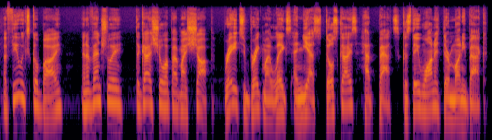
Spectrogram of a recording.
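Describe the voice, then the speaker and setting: A man's voice: medium pitch, animated, unhurried, a bit bright, no echo, studio quality. A young man hosting a podcast, telling a personal story in an informal, dramatized way. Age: young adult.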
